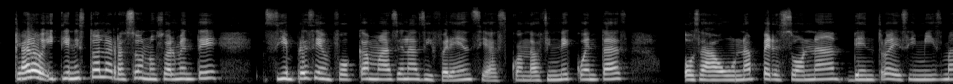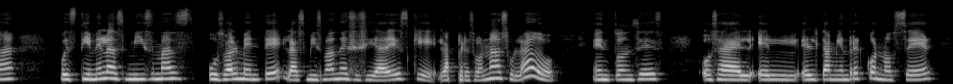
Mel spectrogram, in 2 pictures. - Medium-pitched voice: No, high, 235 Hz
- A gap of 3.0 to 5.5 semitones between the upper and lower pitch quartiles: No, narrow, 2.5 semitones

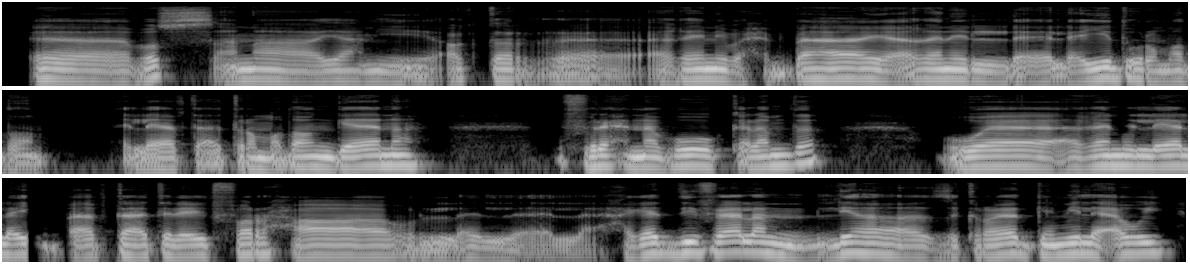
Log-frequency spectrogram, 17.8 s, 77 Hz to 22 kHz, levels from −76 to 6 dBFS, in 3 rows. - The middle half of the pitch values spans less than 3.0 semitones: Yes, narrow, 2.6 semitones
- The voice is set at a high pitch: No, low, 125 Hz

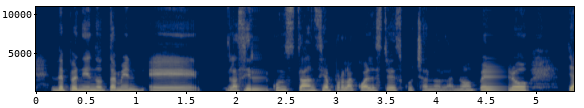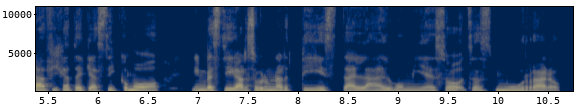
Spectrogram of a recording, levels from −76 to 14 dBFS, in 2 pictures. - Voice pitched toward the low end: No, medium, 185 Hz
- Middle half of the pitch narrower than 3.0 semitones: Yes, narrow, 2.6 semitones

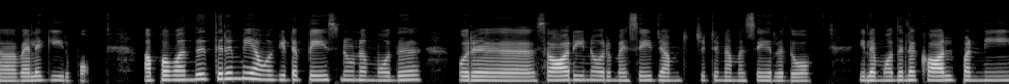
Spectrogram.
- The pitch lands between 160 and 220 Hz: Yes, high, 195 Hz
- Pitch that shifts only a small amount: Yes, narrow, 1.5 semitones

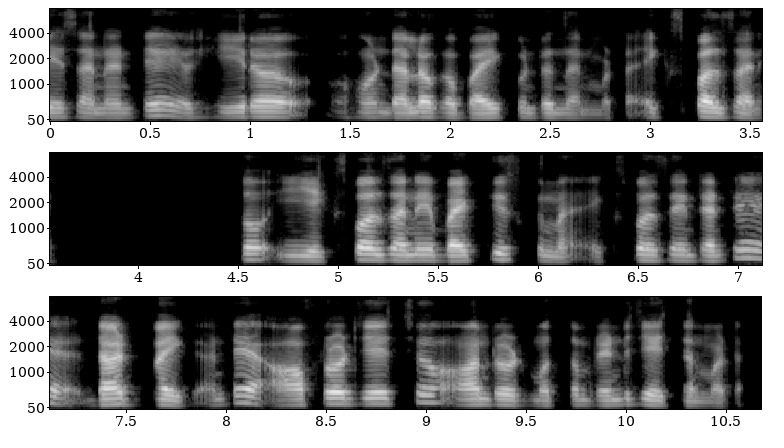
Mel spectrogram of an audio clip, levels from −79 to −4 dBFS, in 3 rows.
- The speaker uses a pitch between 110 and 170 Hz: Yes, low, 135 Hz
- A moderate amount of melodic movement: Yes, average, 3.3 semitones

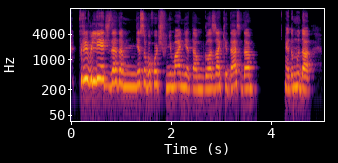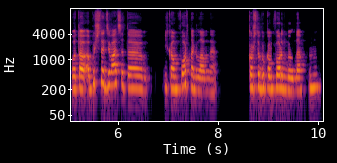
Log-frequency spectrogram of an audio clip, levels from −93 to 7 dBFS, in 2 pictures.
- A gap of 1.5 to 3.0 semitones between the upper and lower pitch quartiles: No, average, 3.6 semitones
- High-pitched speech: Yes, high, 220 Hz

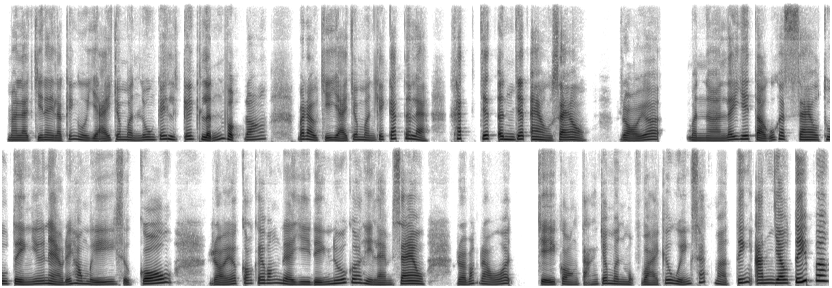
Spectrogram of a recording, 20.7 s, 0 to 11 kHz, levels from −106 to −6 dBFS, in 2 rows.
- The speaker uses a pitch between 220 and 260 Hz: No, high, 195 Hz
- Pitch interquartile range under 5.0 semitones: No, average, 5.3 semitones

